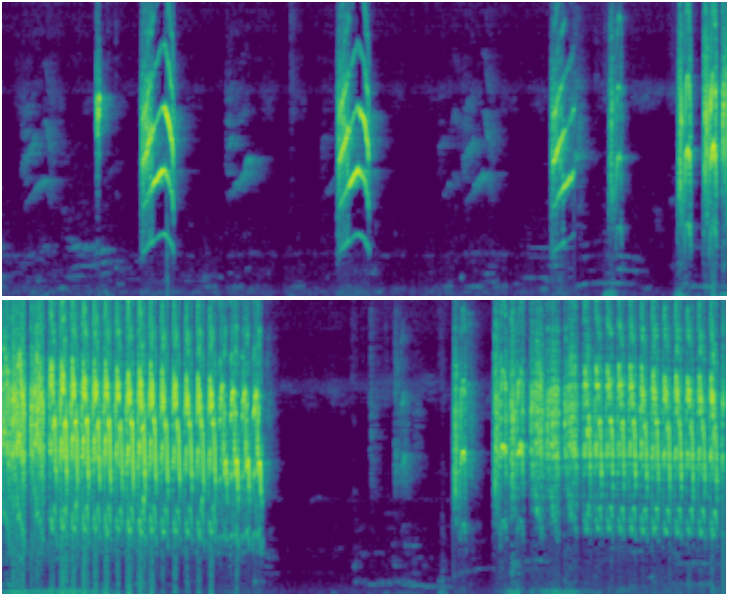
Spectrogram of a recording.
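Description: Male olive-backed sunbird singing: a few short separate chirps, then a long rapid trill about seven seconds in lasting about three seconds, and another rapid trill starting near the end.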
